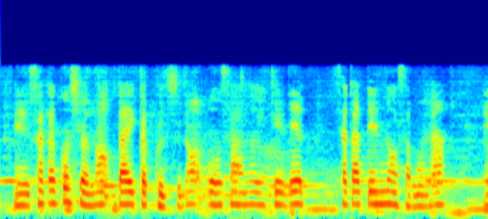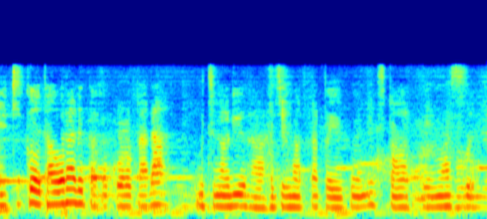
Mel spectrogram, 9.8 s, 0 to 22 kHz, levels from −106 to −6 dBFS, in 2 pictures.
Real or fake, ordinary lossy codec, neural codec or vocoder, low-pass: fake; none; codec, 44.1 kHz, 2.6 kbps, DAC; 7.2 kHz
